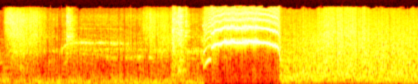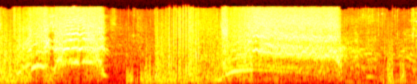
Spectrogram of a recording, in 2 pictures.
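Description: Riders on a reverse-bungee slingshot ride screaming as they are flung into the air, with wind rushing over the on-board microphone. A low rumble gives way about two and a half seconds in to a long scream, followed by more long screams later, and the rushing wind fills the gaps between them.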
